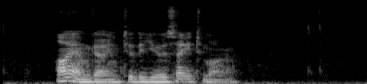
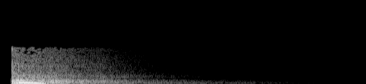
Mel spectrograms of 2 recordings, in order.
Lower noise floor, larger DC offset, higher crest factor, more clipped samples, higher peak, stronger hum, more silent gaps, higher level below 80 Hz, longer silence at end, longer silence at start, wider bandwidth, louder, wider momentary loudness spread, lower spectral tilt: second, -53 dBFS vs under -90 dBFS; neither; about the same, 18 dB vs 16 dB; neither; second, -6 dBFS vs -2 dBFS; neither; neither; second, -46 dBFS vs -20 dBFS; second, 1.3 s vs 2.55 s; about the same, 0.05 s vs 0.1 s; first, 14 kHz vs 2.3 kHz; second, -22 LUFS vs -16 LUFS; second, 15 LU vs 24 LU; about the same, -8 dB/octave vs -9 dB/octave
